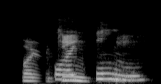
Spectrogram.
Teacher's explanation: so from 13 to 19, the accent is on teen.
